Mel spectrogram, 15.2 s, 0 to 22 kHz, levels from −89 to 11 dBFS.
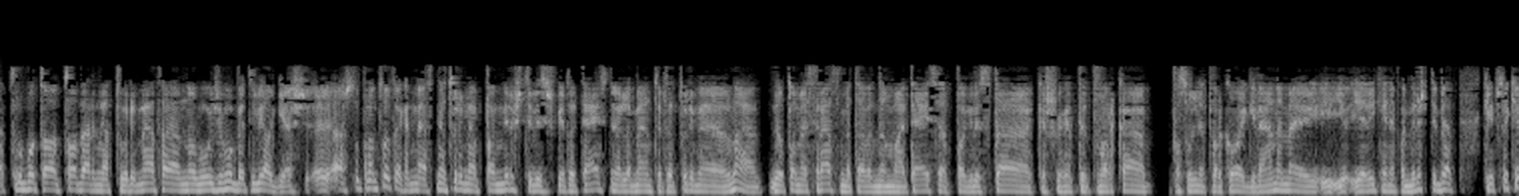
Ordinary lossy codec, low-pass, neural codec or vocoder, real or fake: MP3, 24 kbps; 5.4 kHz; none; real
